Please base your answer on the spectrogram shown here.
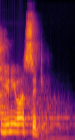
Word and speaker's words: university: Because when you pronounce the word university, it has a sound of Y-O-U, university, Y-O-U, and Y becomes a consonant.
